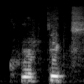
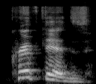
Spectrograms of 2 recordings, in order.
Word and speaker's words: cryptids: I was at the uh the fourth Keptics Cryptics. Did I say it right, Teddy? Because you always correcting me and saying it. You didn't. Cryptids with a D.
